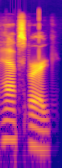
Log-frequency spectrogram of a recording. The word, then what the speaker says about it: Habsburg: of the house of habsburg they supplied Europe with a nearly uninterrupted stream of rulers for more than 600 years also spelled Hapsburg which is closer to the pronunciation Habsburg the name came from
